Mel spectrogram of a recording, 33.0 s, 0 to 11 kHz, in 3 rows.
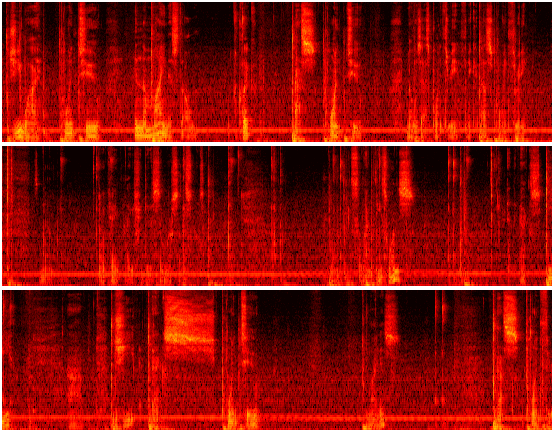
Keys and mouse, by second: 0.4 g, 6.0 s, 9.8 s, 12.7-14.7 middle drag, 15.4 a, 17.9-20.6 drag, 20.6-22.0 middle drag, 22.2 e, 24.5 g, 32.1 s.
